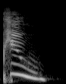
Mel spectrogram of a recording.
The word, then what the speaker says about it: Pugh: I think her name is actually pronounced Florence Pugh.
